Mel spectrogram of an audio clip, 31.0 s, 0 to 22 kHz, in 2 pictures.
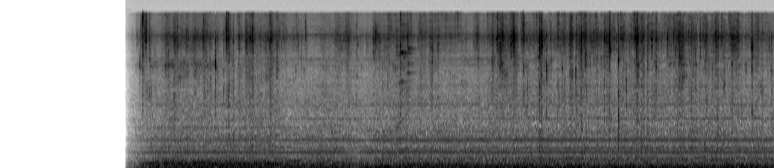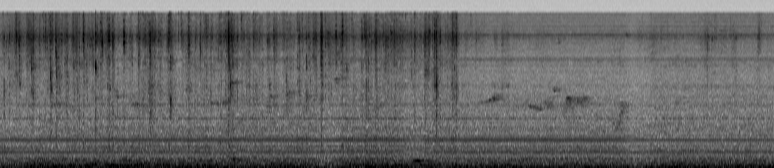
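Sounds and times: dough on wooden tabletop: 2.6s - 30.9s
faint steady hum: 2.6s - 30.9s
gloved hands ticking and crinkling: 2.7s - 25.5s.

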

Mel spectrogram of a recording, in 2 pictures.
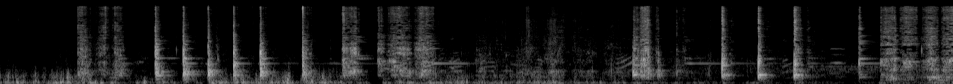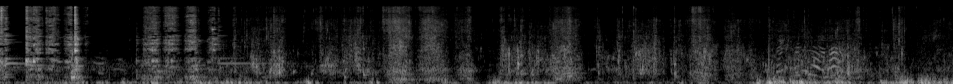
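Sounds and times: trowel scraping mortar on metal: 0.8s - 1.8s, 3.0s - 12.0s, 13.2s - 14.4s.

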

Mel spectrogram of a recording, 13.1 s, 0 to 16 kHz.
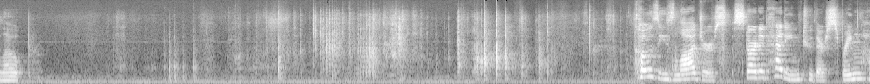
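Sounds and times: book page turning: 3.0s - 9.6s
paper crackles: 3.1s - 10.2s.

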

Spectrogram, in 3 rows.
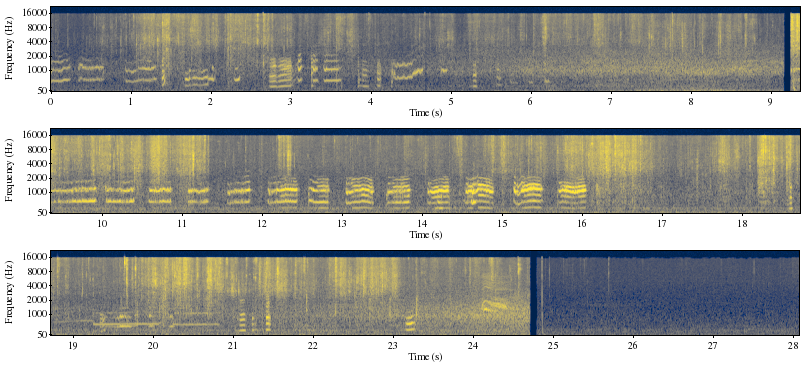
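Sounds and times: hen clucking: 0.0s - 6.6s, 9.3s - 24.7s
hens scratching through leaves: 0.0s - 24.8s.

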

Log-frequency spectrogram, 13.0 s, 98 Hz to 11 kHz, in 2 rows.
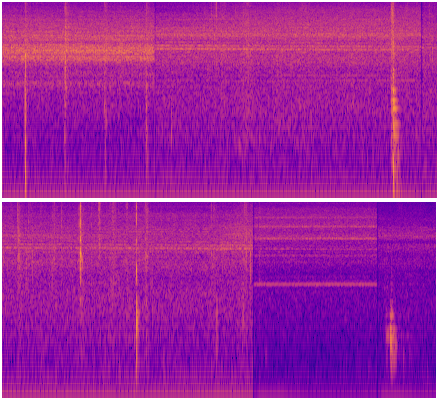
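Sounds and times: steady high hiss: 0.0s - 13.0s
bamboo pole knocking: 5.8s - 6.2s.

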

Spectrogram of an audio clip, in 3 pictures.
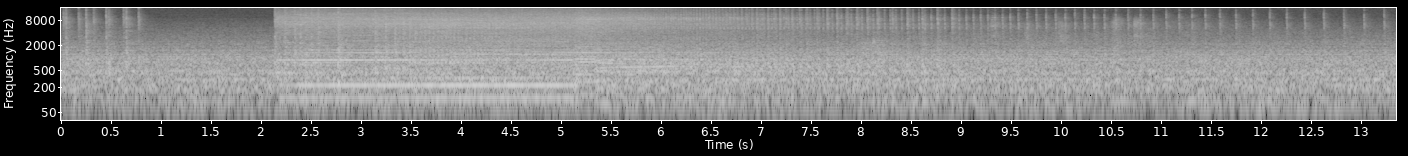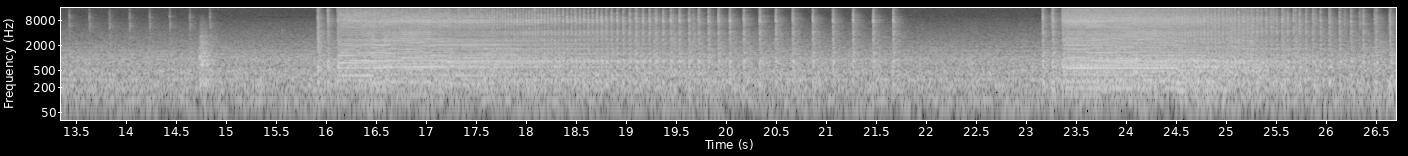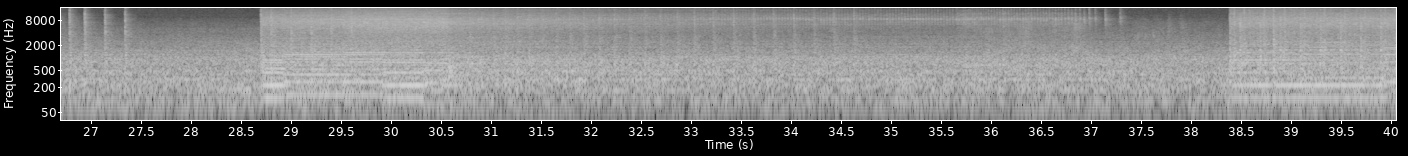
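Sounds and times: steady whine: 2.1s - 8.8s, 28.7s - 37.7s
robot arm rapid clicking: 2.2s - 9.3s, 23.2s - 27.2s, 28.7s - 37.2s, 38.4s - 40.0s
air hissing: 28.7s - 37.1s.

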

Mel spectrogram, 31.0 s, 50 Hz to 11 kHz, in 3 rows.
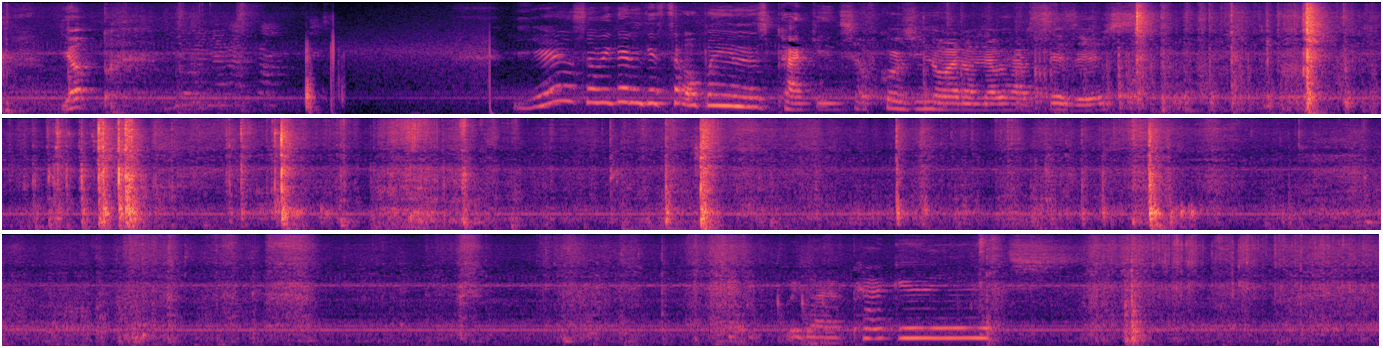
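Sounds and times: cardboard flaps rustling: 28.8s - 31.0s
packing tape ripping: 29.0s - 31.0s.

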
